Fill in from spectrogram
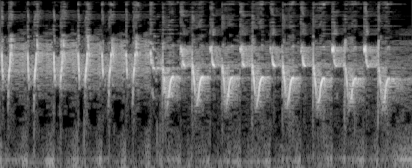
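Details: Bar-winged prinia in full, lively song, recorded as tutor material for caged songbirds: a rapid run of high, sharply descending chirps, roughly three per second, shifting midway to slightly lower swooping notes.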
